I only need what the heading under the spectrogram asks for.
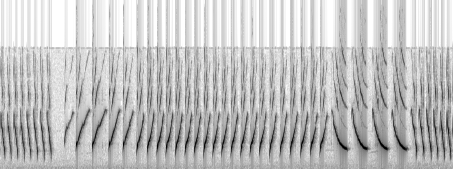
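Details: Canary training song meant to coax young or mute canaries to sing, delivered as a fast rattling trill of steep downward chirps, a brief pause, then a long even series of sweeps and a few slower descending slurs near the end.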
